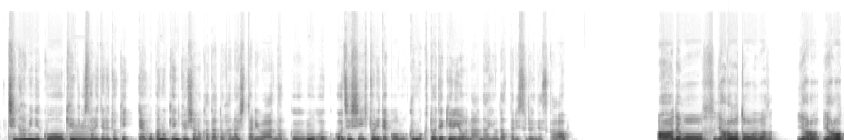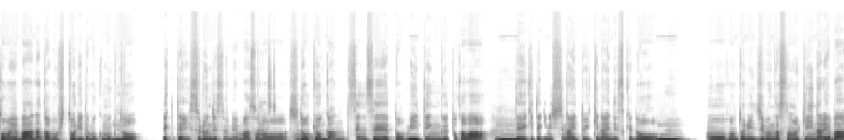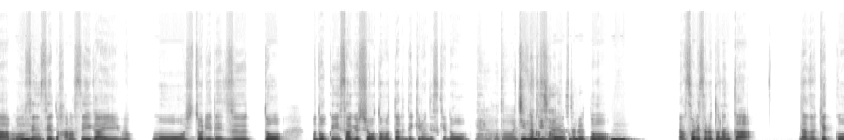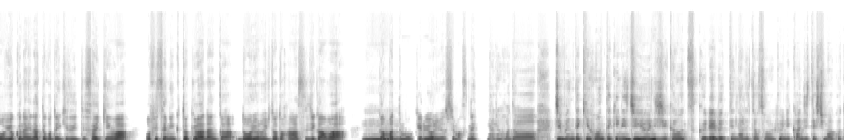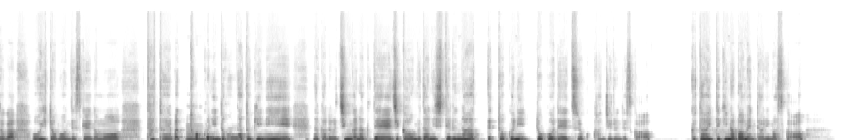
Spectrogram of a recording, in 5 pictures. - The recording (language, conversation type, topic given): Japanese, advice, ルーチンがなくて時間を無駄にしていると感じるのはなぜですか？
- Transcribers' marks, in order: none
